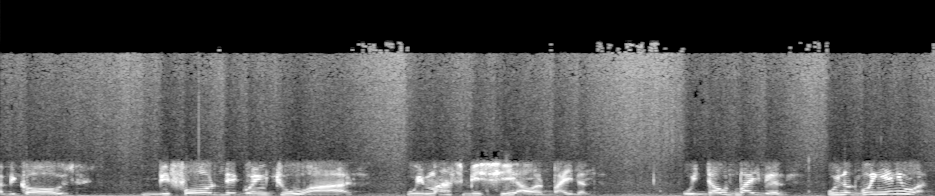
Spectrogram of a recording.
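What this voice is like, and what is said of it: Noticeable accent, excited delivery. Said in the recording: “I'm not laughing at the accent ... he gets more and more excited”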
